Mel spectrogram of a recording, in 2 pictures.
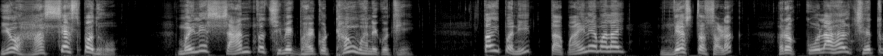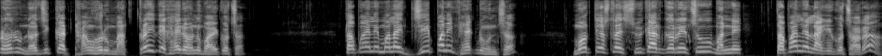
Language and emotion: Nepali, angry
